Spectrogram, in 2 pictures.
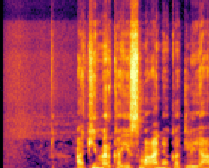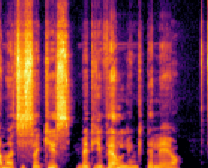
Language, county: Lithuanian, Utena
